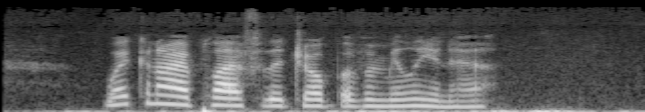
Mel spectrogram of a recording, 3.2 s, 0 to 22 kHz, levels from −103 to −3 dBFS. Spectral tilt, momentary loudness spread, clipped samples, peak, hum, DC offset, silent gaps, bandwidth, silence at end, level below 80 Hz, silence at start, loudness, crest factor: -6 dB/octave; 18 LU; under 0.1%; -4 dBFS; none; under 0.1%; none; 14.5 kHz; 0 s; -34 dBFS; 0.35 s; -21 LUFS; 18 dB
